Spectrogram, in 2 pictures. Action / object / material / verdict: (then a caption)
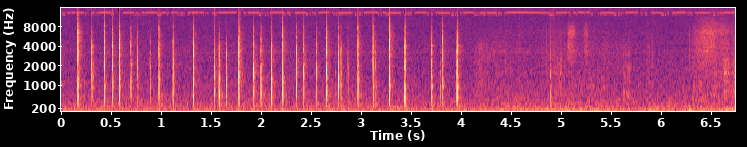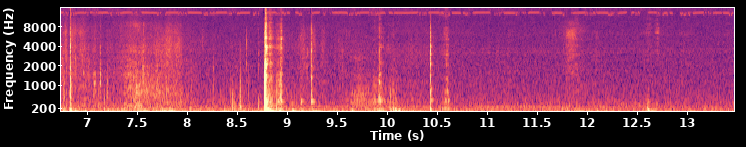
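tap / plastic eyeshadow palette with clear lid / plastic / none. Long painted nails tap quickly on the clear lid of a flat, hand-sized black plastic eyeshadow palette, making a run of sharp, bright clicks over the first four seconds. The palette is then handled with soft rustling, and a single loud snap rings out as it is opened, followed by quieter handling sounds.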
